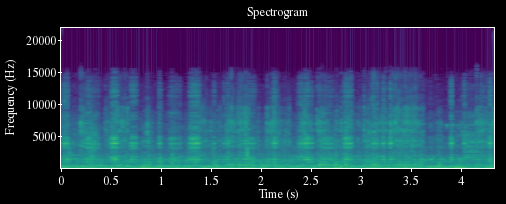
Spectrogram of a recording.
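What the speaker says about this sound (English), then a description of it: "Sorry if my bike is kind of loud, guys." A freshly repaired, wobbly bicycle rattles loudly during a ride, a continuous dense clatter of loose mechanical parts over rushing road and wind noise, close and unbroken.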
